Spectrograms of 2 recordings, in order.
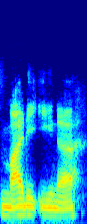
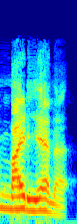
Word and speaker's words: Mightyena: time please my Tina I say Mightyena that's how I say it - there's an e in the middle and the at the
